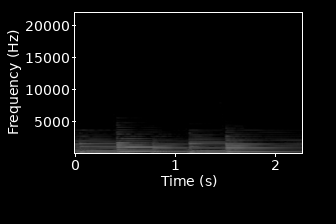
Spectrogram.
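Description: Digital piano playing a slow Dsus2 arpeggio, a new note about every third of a second. The left-hand notes are held down so they ring on under the right-hand notes, and the sound fades toward the end.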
